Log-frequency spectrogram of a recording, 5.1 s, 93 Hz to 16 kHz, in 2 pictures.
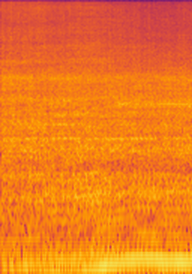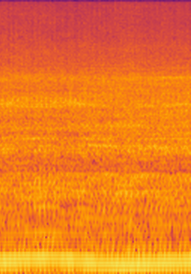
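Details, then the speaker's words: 383 V8 in a newly restored car, first start after block cracks were welded; loud, heavy, lazy idle with steady low lope and slightly uneven beat, sluggish; timing too retarded, so it is advanced and the idle speeds up. "I'm going to advance the timing a little bit more. I can tell the way it's running, it needs a little more timing."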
